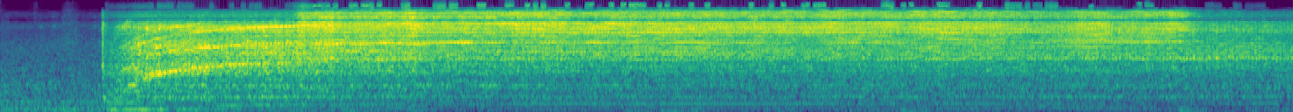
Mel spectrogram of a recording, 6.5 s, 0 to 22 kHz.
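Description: A saw cuts through the end of a 2x4 wood board in one loud, continuous rasping pass, close up, with no talk.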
